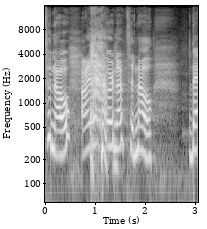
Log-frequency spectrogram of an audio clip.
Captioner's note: coughs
